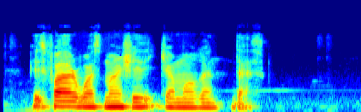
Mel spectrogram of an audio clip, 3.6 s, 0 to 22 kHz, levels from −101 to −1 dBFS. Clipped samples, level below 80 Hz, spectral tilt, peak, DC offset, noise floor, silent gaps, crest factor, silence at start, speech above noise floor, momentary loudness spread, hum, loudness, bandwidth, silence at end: under 0.1%; -52 dBFS; -8.5 dB/octave; 0 dBFS; under 0.1%; -65 dBFS; none; 20 dB; 0.35 s; 46 dB; 15 LU; none; -20 LUFS; 7 kHz; 1.1 s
